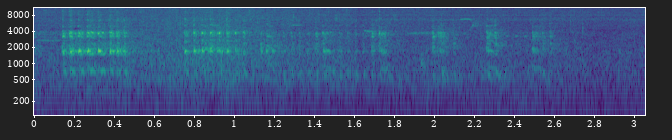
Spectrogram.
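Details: Snowy egret (Egretta thula), call.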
